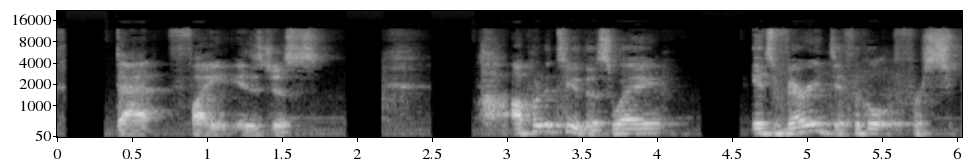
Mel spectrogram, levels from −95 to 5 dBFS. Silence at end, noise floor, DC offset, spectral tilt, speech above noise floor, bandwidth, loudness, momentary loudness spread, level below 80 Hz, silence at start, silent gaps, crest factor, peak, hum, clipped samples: 0.05 s; -47 dBFS; under 0.1%; -4 dB/octave; 28 dB; 12.5 kHz; -20 LUFS; 14 LU; -62 dBFS; 0 s; none; 18 dB; -2 dBFS; none; under 0.1%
